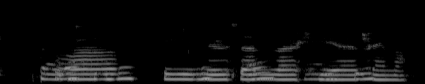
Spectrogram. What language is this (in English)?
Icelandic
